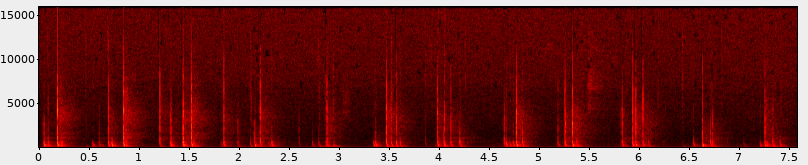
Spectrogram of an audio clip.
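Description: Long red nails tap and knock on the cover of a cellophane-wrapped, leopard-print hardcover notebook lying flat. Quick clusters of dull, thunky taps come in uneven bursts, each with a short, low-pitched knock and almost no ring. The sound stays soft, muffled and woody rather than bright.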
